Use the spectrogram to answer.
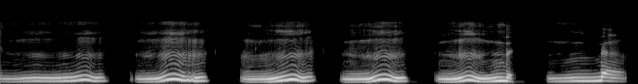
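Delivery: long hesitant nasal hum; unsure pupil's nnn. Acted. Pupil stumped by a sum, hesitant drawn-out nnn. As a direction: stall on a nasal nnn, not knowing the answer. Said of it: "O som como de alguém que não sabe".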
